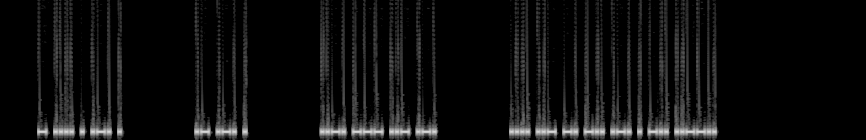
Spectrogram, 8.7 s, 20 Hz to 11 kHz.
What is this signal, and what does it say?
Morse code, heard as a keyed tone, about 46 wpm, 700 Hz. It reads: THERE ARE FOUR HUNDRED?
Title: 4x Word-Spacing - Sentences from Top 400 Words - 45wpm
